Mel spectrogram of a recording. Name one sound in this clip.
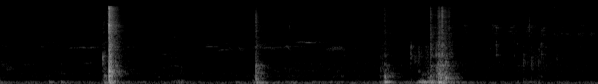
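A metal pot lid clicks and clanks as it is opened.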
